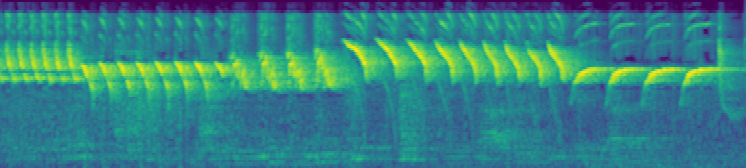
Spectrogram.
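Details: Pintagol in full song, a continuous rapid high warble of repeated downswept chirps and buzzy trills, rhythm steady throughout, ending with a series of looping whistled notes; loud and clear with little background noise.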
